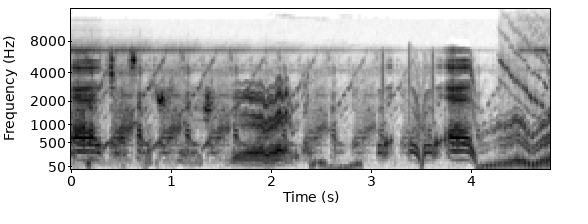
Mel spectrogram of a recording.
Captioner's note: tape rewinds and repeats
